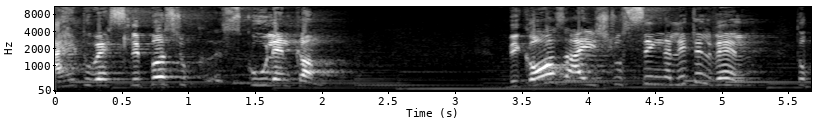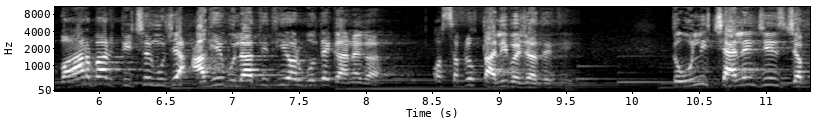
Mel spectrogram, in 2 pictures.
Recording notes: This is an audio version of a live keynote speech moment delivered to 1200 + Teachers at Lucknow India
